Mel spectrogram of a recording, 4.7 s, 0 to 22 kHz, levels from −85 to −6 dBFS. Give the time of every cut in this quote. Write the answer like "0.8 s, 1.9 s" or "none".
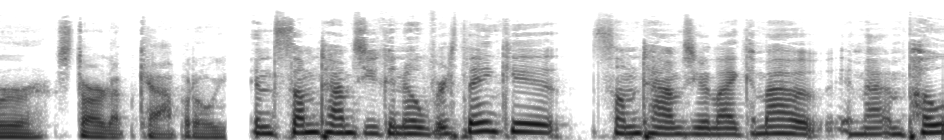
1.1 s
